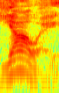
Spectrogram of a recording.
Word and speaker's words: Yahweh: Most scholars today agree that Yahweh is a more accurate reconstruction of the original pronunciation.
